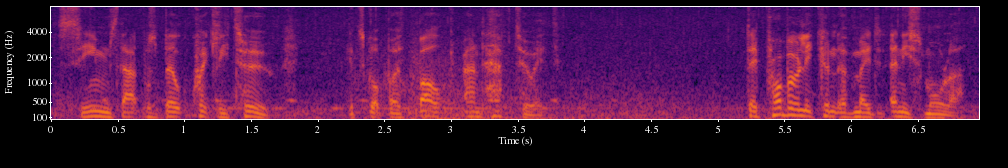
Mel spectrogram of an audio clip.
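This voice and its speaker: Man acting a measured, analytical British soldier. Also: mid-range voice, animated, noisy background, natural voice. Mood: matter-of-fact. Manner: measured, matter-of-fact. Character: calm, analytical young male soldier. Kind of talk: video game cutscene acting.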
